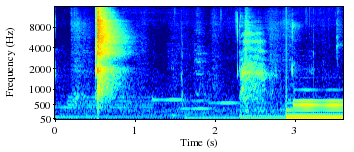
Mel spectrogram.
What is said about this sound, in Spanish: Ojo con ese sonido, el sonido de la cheve.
